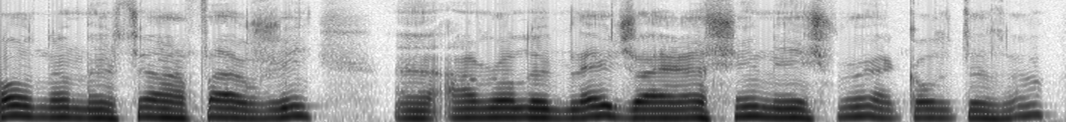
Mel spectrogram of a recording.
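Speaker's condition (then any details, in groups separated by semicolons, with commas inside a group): Amyotrophic lateral sclerosis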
